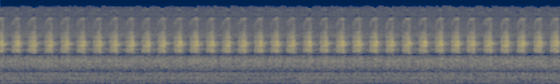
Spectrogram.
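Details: Song of Oophaga sylvatica, a poison frog: rapid regular train of brief buzzing pulses, a bit more than two per second, sharp and high-pitched, continuing evenly throughout against faint hiss.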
